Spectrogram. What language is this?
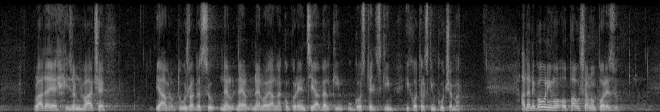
Croatian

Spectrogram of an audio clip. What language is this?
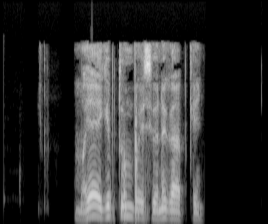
Kalenjin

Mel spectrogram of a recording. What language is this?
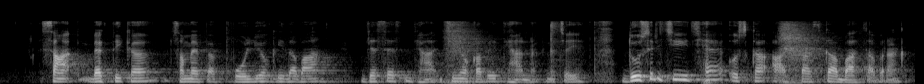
Hindi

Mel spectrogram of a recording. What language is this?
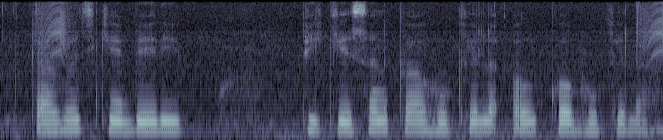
Bhojpuri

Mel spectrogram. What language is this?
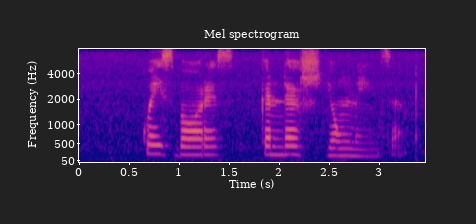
Afrikaans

